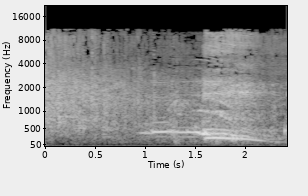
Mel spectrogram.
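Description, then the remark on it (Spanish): An audience applauds steadily, a dense crackle of many hands clapping at once, with a few voices calling out and whooping above the clapping midway through. “O sea, ¿por qué le aplauden a este?”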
